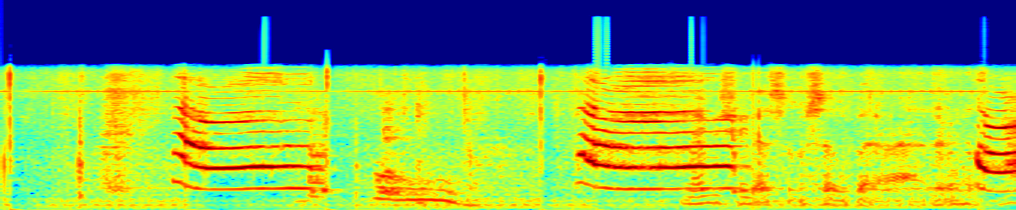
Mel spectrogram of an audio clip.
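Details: Domestic cat protesting a bath: two loud, sustained meows a couple of seconds apart, with a woman's low speech and water noise between them and a third meow starting at the end.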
